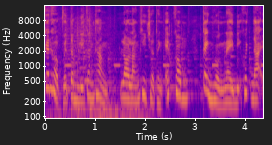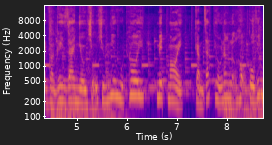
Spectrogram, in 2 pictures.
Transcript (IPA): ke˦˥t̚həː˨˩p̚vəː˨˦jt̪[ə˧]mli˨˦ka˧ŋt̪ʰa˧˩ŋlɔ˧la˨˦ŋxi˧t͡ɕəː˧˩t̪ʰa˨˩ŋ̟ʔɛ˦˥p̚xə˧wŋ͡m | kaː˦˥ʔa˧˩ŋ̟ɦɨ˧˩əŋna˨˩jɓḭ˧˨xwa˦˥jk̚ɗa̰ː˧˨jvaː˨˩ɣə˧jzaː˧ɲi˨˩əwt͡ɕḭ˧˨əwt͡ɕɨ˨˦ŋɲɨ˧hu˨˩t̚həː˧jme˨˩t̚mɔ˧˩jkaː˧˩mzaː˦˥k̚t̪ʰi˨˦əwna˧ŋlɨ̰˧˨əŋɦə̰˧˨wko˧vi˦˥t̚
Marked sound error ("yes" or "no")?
yes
